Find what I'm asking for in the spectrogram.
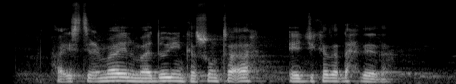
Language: Somali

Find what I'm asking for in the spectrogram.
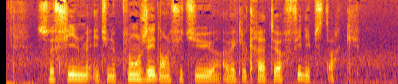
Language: French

